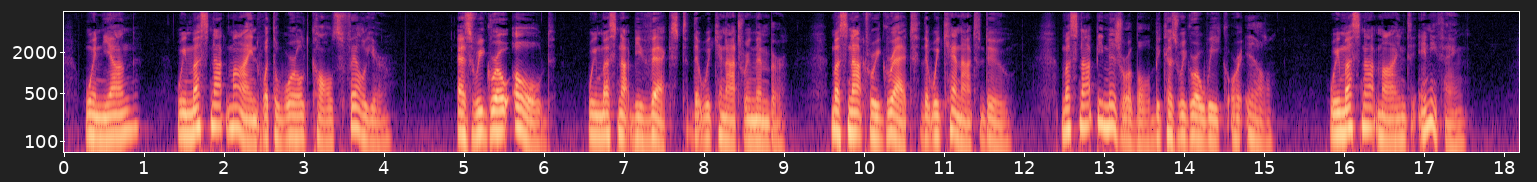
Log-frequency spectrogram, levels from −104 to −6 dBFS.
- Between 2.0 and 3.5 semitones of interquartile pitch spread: No, average, 4.7 semitones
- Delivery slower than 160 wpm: Yes, average, 150 wpm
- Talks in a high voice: No, low, 115 Hz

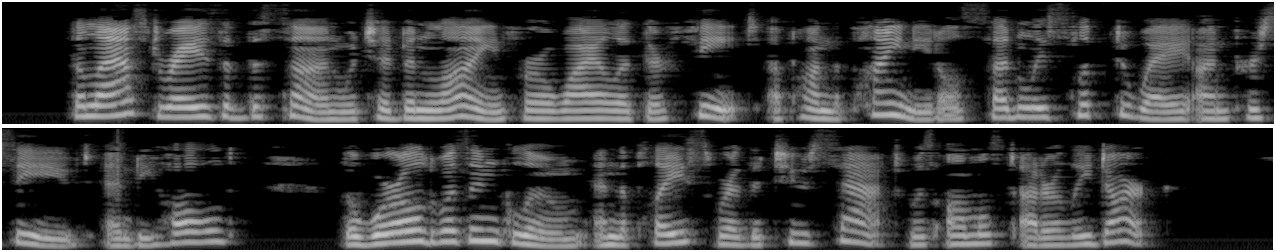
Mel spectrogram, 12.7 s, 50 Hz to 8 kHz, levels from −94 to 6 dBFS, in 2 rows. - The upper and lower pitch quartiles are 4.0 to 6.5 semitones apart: Yes, average, 4.6 semitones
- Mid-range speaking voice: No, high, 205 Hz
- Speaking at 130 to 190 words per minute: No, average, 200 wpm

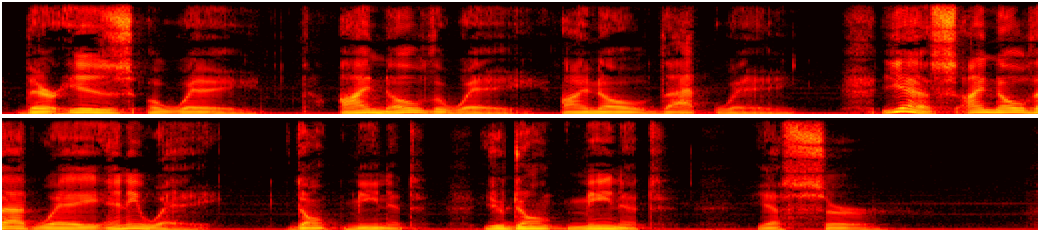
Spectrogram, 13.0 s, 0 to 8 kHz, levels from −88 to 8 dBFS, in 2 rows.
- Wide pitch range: Yes, wide, 6.3 semitones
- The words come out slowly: Yes, slow, 125 wpm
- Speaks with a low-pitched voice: Yes, very low, 95 Hz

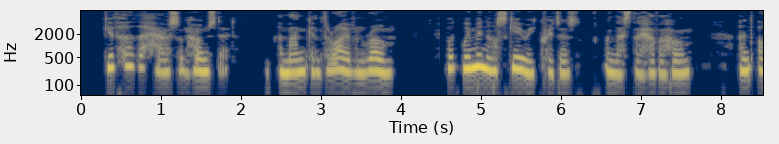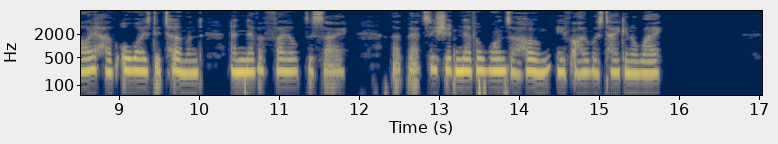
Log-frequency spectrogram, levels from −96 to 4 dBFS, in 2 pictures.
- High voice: Yes, high, 225 Hz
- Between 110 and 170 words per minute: Yes, average, 155 wpm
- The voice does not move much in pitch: Yes, narrow, 2.1 semitones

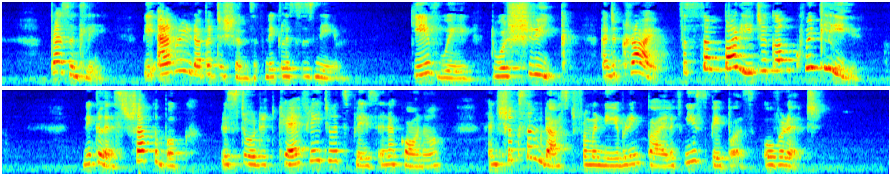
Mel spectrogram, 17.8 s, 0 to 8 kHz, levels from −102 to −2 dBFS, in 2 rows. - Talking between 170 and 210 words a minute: No, average, 150 wpm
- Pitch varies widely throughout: Yes, wide, 7.9 semitones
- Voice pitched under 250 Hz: No, very high, 255 Hz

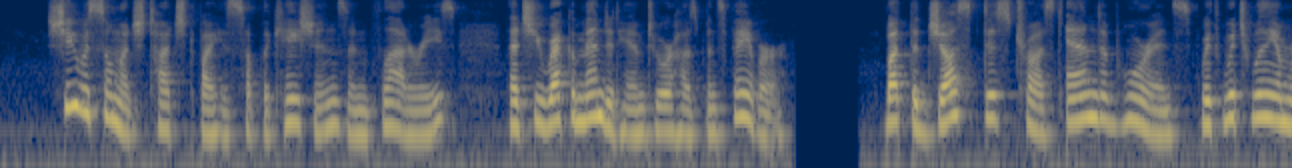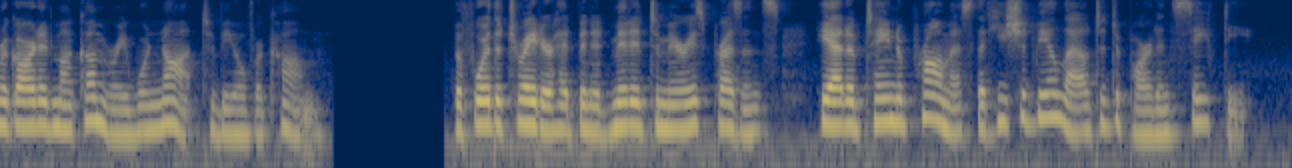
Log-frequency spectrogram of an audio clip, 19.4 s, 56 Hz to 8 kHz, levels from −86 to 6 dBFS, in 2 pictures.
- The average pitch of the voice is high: Yes, high, 195 Hz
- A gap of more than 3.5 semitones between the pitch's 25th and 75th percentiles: Yes, average, 4.8 semitones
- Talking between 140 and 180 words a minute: Yes, average, 175 wpm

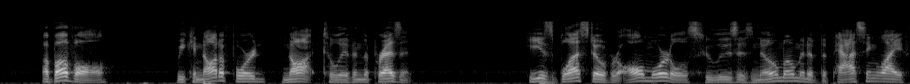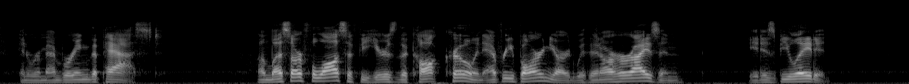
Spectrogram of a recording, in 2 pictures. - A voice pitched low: Yes, low, 115 Hz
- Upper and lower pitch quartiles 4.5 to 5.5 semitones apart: Yes, average, 4.8 semitones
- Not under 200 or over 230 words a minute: No, average, 150 wpm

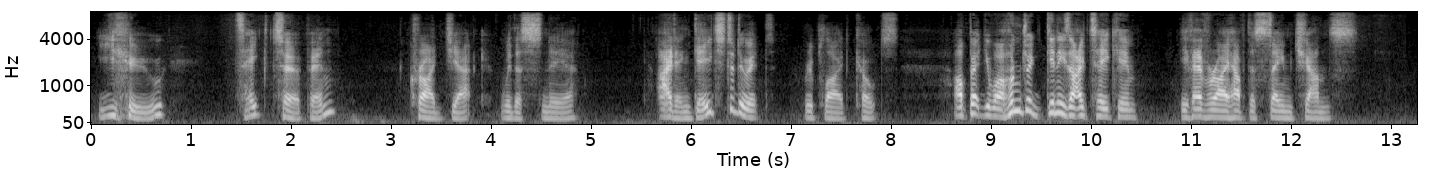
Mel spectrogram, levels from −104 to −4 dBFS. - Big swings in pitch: Yes, wide, 5.9 semitones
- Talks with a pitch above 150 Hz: No, medium, 140 Hz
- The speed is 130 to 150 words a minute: Yes, average, 140 wpm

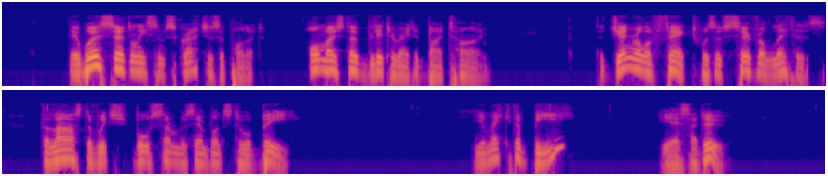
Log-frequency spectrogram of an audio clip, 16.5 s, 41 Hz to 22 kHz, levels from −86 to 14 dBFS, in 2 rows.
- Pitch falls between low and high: No, low, 105 Hz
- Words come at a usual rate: No, slow, 130 wpm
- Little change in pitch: No, average, 5.2 semitones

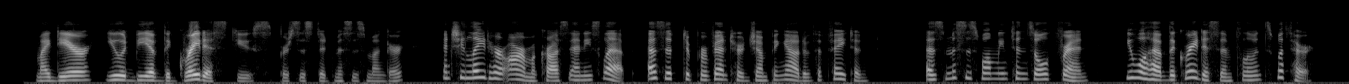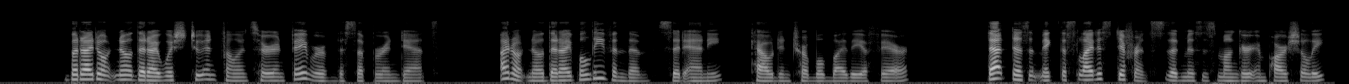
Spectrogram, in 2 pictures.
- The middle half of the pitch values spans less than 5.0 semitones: No, average, 5.3 semitones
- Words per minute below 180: No, average, 190 wpm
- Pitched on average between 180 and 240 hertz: Yes, medium, 185 Hz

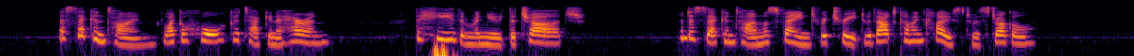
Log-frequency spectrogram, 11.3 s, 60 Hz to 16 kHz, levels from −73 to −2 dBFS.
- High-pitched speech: Yes, high, 245 Hz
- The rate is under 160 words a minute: Yes, average, 150 wpm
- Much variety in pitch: Yes, wide, 5.9 semitones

